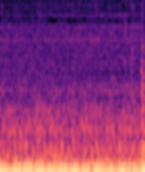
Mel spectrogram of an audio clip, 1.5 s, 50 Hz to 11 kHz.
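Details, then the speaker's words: Farmall 404 tractor after clutch repair, reassembled; even low engine rumble with no rattle, squeal or chatter. Clutch now works without noise or chattering and it shifts into gears fine. "We got the clutch, no more noise, no chattering."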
